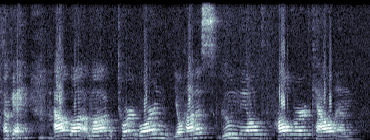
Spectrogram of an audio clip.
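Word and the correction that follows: Torbjørn: That'd be Torbjorn. – Torbjorn, don't pronounce the B. – Is it J there? – Yeah.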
